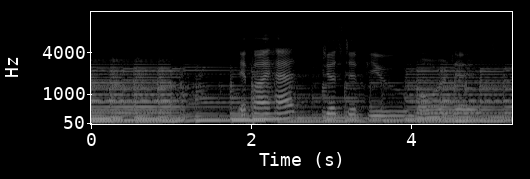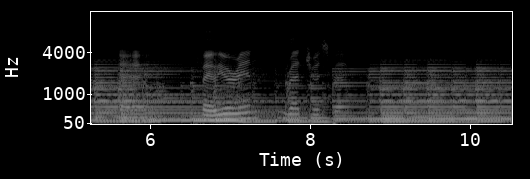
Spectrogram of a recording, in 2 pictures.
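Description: Hollow-body electric guitar strummed and holding chords in a slow passage without words. A wavering, warbling pitched line rises over the chords twice, about two seconds in and again near seven seconds.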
